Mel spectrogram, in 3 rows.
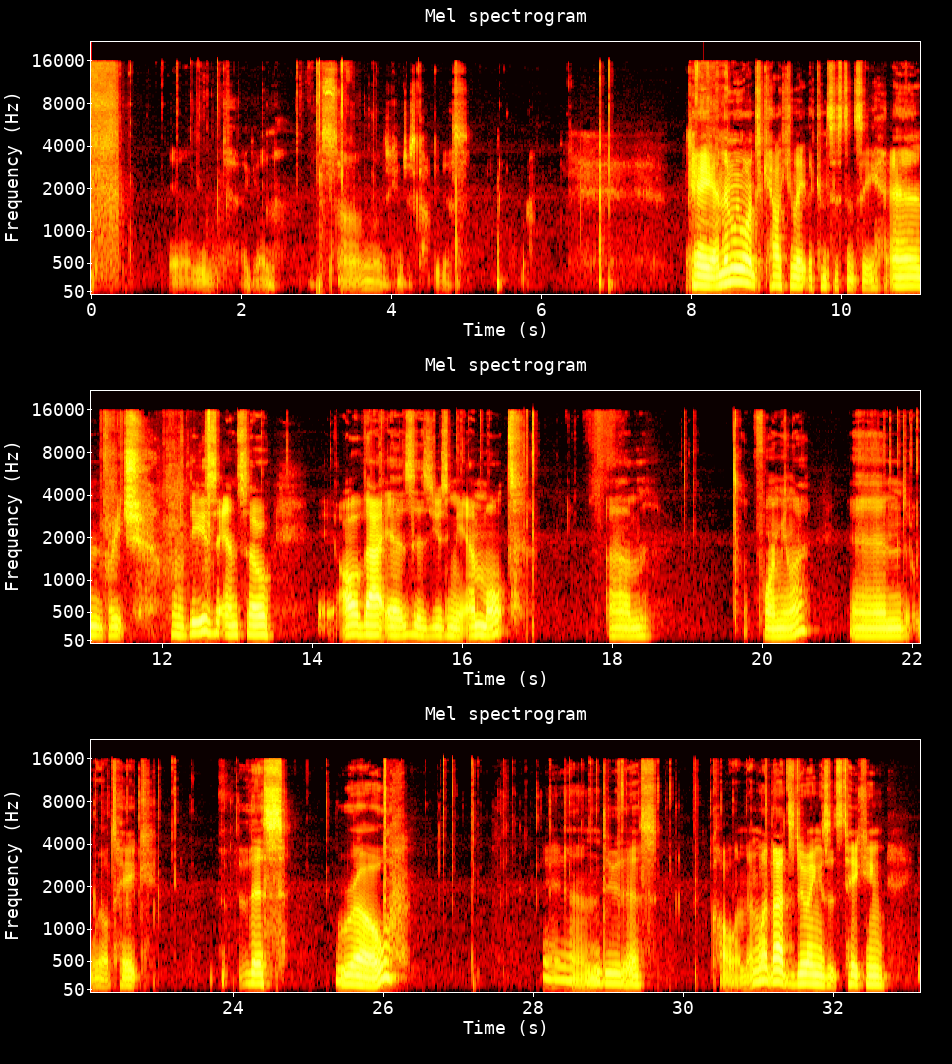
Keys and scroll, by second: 1.0 =, 3.2 Escape, 3.7 Left, 14.9 =, 16.0 m, 16.3 m, 16.9 Tab, 21.2 Left, 21.4 Left, 21.5 Left, 21.7 Left, 21.9 Left, 22.1 Left, 22.2 Left, 22.4 Left, 22.6 Left, 22.7 Left, 22.9 Left, 25.2 shift+Right, 27.9 Right, 28.5 Left, 28.7 Left, 28.8 Left, 29.0 Left, 29.4 Left.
